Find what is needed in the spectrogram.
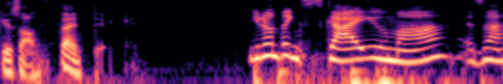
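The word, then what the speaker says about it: Ski-U-Mah: You don't think Sky Uma? Is that how you pronounce it? Ski-Uma. No, it's not. Sky-Uma. Is it Sky-Uma?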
